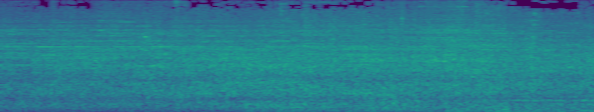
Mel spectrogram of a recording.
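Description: Double-stack intermodal freight train's loaded well cars rolling past: a steady rumble of steel wheels on the rails that grows louder over the last few seconds.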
